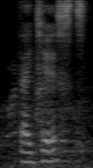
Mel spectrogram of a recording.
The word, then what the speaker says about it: digest: is a noun, it is on the first syllable. Okay, we can see the example there. Digest, digest, digest, digest, digest.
